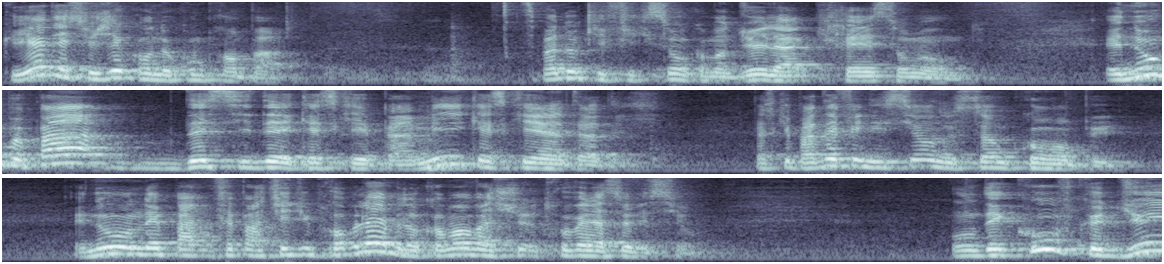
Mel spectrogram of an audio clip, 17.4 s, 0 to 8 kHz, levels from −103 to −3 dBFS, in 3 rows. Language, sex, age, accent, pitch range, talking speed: French, male, 50-69, French, 135-195 Hz, 220 wpm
